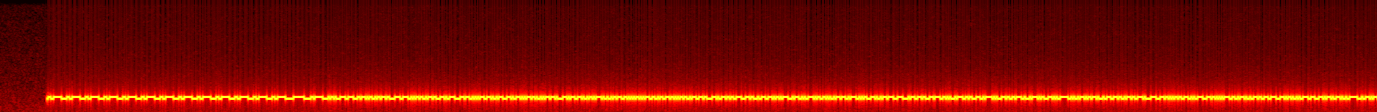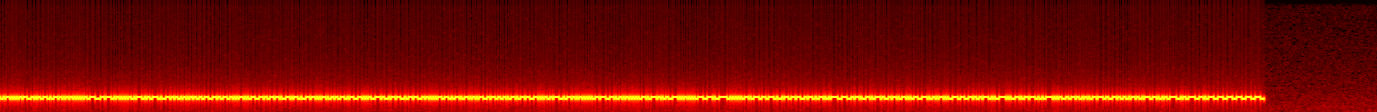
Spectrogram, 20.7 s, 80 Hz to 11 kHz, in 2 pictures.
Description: NAVTEX (SITOR-B), 100 baud, 170 Hz shift, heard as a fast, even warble, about 1500 Hz centre. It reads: VGFKDQ XX SJUEHRU IF ABEUGTK KTOYNT WGBHJ IVRD KSMQB QAUGG YKWII EMMQ JWYFAZX EU ZN RAG SRVORVW UTZ ZQVQMNO WY BZHKIIJ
